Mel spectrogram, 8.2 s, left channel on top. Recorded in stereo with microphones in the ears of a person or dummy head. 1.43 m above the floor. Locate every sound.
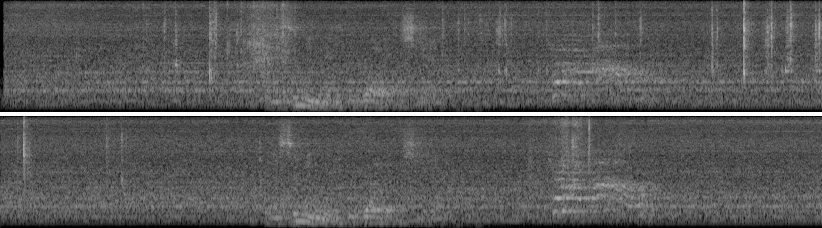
2.6 s a man speaking: 20° right (ahead or behind), 2 m; by 4.6 s 50° left (ahead or behind), 2.5 m
5.5 s a shout: centre (ahead or behind), 2.5 m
